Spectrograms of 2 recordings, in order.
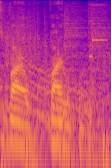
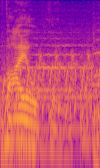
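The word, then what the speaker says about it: Vileplume: But I know that, like, reading it, it's supposed to be Vile Plume. You know, like vile, as in that thing's vile, disgusting.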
